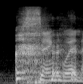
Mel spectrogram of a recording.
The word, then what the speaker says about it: sanguine: Like sanguine actually. Actually, I got that one from a podcast. – But rhymes with penguin.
